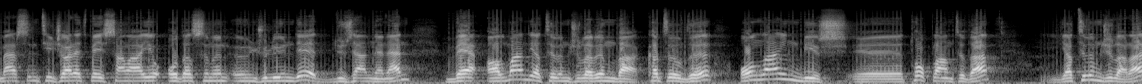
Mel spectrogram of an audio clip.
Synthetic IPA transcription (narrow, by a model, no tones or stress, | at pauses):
mæɾsint̪ʰid͡ʒaːɾɛt̪bɛjsanaːjɯʔo̞d̪asɯnɯnønd͡ʒylʲyːnd̪ɛd̪yzænlʲe̞næn | vɛalˠmanjat̪ʰɯɾɯmd͡ʒɯlˠaɾɯnd̪akʰat̪ʰɯlˠd̪ɯː | onlˠajnbiɾ | t̪ʰo̞plˠant̪ʰɯd̪a | jat̪ʰɯɾɯmd͡ʒɯlˠaɾa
